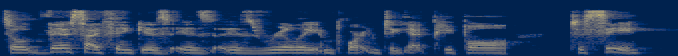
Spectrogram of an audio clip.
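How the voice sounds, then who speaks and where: A woman university professor explains her teaching through lively stories. Her voice sits low and has a slight husk to it. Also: normal speed, slightly rough. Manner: vivid, storytelling explanations. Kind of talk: conversational interview.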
